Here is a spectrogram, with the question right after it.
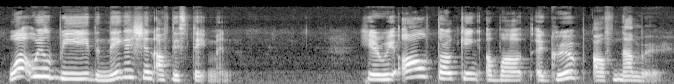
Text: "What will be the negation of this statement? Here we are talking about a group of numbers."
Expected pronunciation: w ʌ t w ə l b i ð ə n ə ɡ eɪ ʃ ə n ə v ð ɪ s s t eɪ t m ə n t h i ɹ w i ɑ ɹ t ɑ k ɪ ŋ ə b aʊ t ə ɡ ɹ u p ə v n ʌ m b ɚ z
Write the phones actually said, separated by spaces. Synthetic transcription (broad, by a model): w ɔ t w ə l b i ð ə n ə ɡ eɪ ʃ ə n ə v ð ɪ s s t eɪ t m ə n t h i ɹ w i ɑ l t ɑ k ɪ ŋ ə b aʊ t ə ɡ ɹ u p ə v n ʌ m b ɚ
